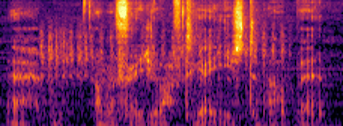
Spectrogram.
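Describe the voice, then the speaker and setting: A man doing a soft, breathy ASMR role-play as an unhurried, politely understated officer interviewing a newcomer. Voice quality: soft, breathy, often near whisper. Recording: steady ambient noise behind the voice. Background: computer and ambience sounds.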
